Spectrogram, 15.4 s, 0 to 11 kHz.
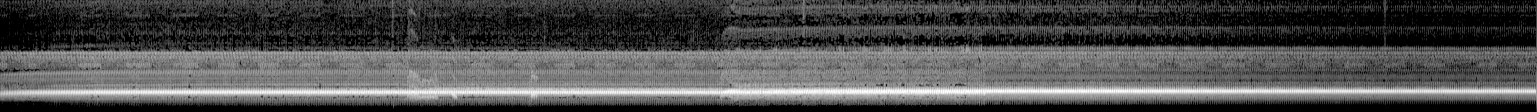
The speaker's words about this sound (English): The southern toad's call is a trill of about 5 to 10 seconds in duration.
